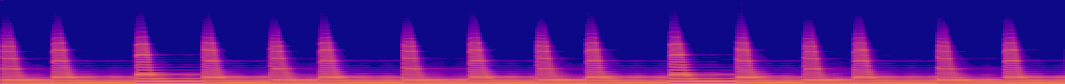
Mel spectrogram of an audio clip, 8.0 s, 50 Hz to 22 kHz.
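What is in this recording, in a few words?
square bass B C, Nu Jazz House, Bass Loops, 120 bpm; PowerFX - Nu Jazz House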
